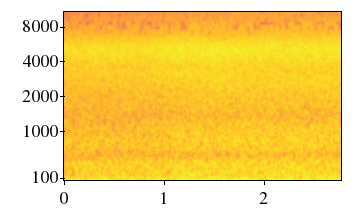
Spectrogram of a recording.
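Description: A loud waterfall at Netarhat in Jharkhand roars as a steady, dense rush of water, close and constant with no pauses or other sounds.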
